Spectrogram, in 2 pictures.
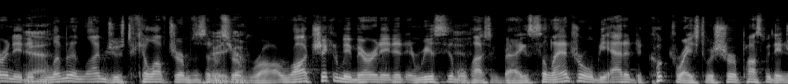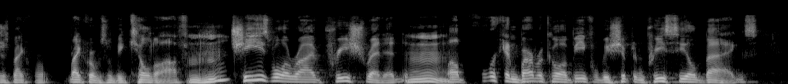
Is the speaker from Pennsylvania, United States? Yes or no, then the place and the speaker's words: no; New Jersey, United States; I'm from Jersey. I don't go for that.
